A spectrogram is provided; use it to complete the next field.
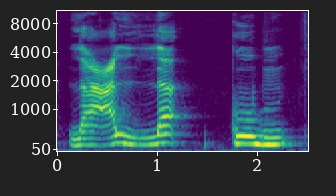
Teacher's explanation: عین کو حلق سے ادا کرنا ہے اچھی طرح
